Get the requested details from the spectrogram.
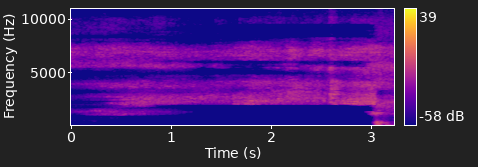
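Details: Volkswagen (Magotan-type) at idle, wheel turned: high scratchy creaking on the right side with heavy steering, from a worn strut top bearing; a broken spring was also found.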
